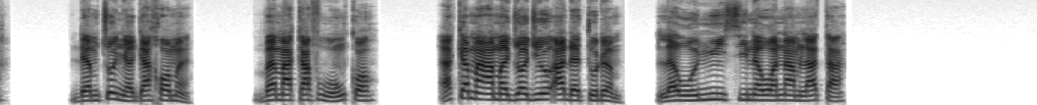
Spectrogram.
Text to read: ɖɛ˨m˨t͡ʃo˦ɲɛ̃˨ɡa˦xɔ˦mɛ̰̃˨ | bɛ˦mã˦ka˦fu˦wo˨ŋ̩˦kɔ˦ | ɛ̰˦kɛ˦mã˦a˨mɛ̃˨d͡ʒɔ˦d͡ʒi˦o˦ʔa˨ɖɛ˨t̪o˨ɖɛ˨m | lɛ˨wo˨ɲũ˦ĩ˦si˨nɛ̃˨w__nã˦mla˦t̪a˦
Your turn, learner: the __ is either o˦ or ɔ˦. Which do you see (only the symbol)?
ɔ˦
